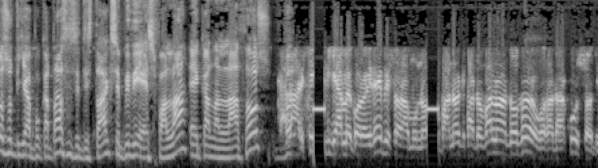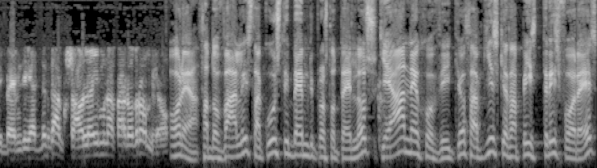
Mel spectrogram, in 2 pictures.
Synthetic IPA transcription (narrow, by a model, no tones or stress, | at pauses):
lo̞s̬o̞t̪̬iʝɐːpo̞kɐt̪ɐst̪ɐsit̪ist̪ɐkse̞piðiesfɐlɐe̞kɐnɐlɐθo̞sɐɾçiðʝɐme̞ko̞ɾo̞iðe̞vist̪o̞ɾɐmunopɐnoceθɐt̪o̞vɐlo̞nɐt̪o̞ðo̞eɣoθɐd̪ɐɐkusot̪ibe̞mt̪iʝɐt̪iðed̪ɐɐku̥sɐo̞loimunɐst̪ɐɾoðɾo̞mio̞o̞ɾe̞ɐ̰θɐd̪o̞vɐlisθɐkusist̪ibe̞mt̪ipɾo̞st̪o̞t̪e̞lo̞sce̞ɐne̞xo̞ðiceo̞θɐvʝisce̞θɐpist̪ɾisfo̞ɾe̞s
